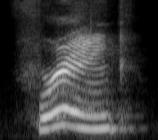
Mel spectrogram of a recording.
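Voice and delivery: ordinary delivery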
